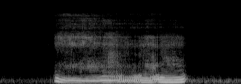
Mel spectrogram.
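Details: French Bulldog napping while basking in the sun, its snoring as loud as a man's: one long, low, rasping snore of about 1.3 seconds, droning and buzzy at a steady pitch, with a quiet room before and after.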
